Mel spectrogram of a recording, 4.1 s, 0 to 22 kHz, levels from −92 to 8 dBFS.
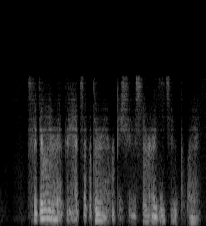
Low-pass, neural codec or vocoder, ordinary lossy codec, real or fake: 5.4 kHz; codec, 44.1 kHz, 0.9 kbps, DAC; none; fake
